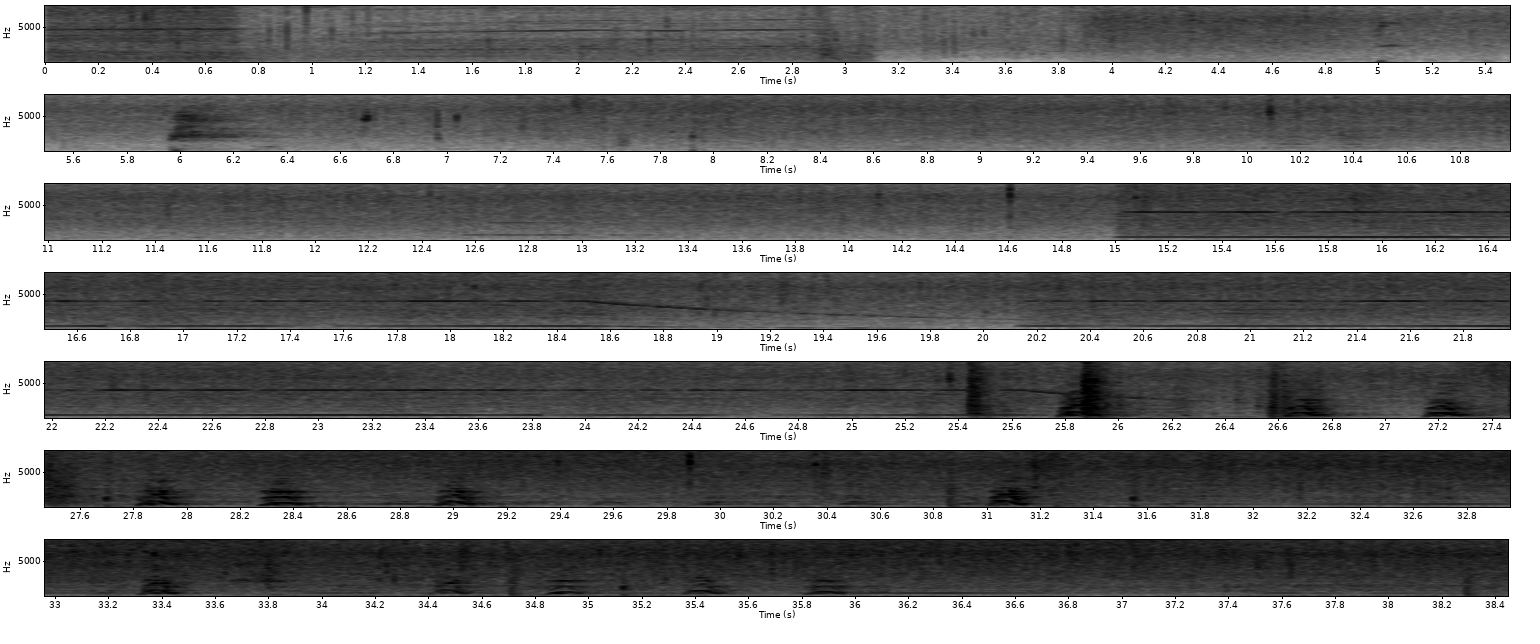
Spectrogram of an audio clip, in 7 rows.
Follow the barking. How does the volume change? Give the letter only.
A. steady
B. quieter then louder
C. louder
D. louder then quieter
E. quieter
E.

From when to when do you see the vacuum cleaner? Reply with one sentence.
The vacuum cleaner can be heard from 0.0 to 3.1 s and from 14.9 to 38.4 s.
